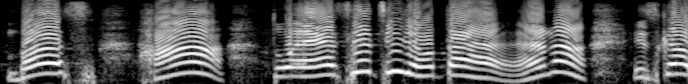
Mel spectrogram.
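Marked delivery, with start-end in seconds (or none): 0.1-1.1 बस and हाँ stretched very slow and higher, pitch swinging on each; teacher showing sentence tune on बस, हाँ; intonation demo. Shown as a demonstration. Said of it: "शब्द अथवा वाक्य में सुर लहर".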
